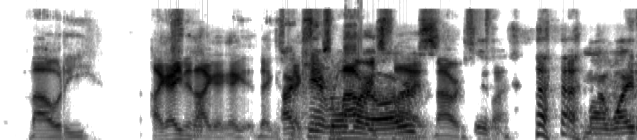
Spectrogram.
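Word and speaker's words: Māori: like most people say Maori um because that's how it looks but it's actually like it's got like a rolling R it's like a Maori Maori I can't remember my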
